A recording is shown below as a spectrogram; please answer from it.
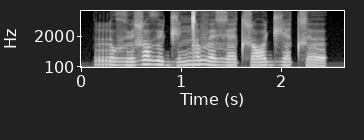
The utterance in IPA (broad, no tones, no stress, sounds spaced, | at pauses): r o ɣ ø z ɔ ð ø d͡ʒ ə ŋ͡ǀ ə β ɛ ɣ ɛ t͡s ɔ d͡ʒ ɛ t͡s ə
